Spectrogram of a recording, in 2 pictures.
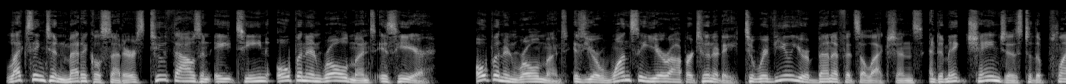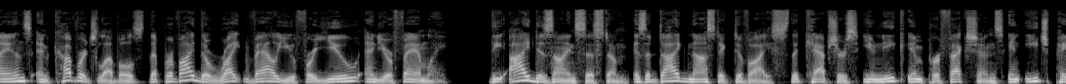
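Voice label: US English, male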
